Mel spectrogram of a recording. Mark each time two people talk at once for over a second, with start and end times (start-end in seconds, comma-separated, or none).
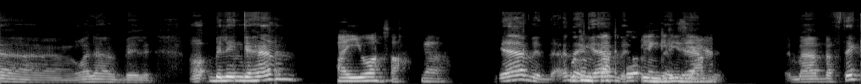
5.7-7.2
